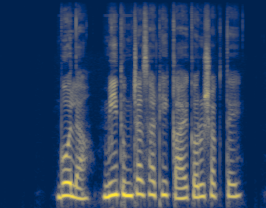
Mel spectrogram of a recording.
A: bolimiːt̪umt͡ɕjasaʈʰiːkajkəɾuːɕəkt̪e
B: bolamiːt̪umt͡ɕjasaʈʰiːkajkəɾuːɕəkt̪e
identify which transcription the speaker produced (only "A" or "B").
B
